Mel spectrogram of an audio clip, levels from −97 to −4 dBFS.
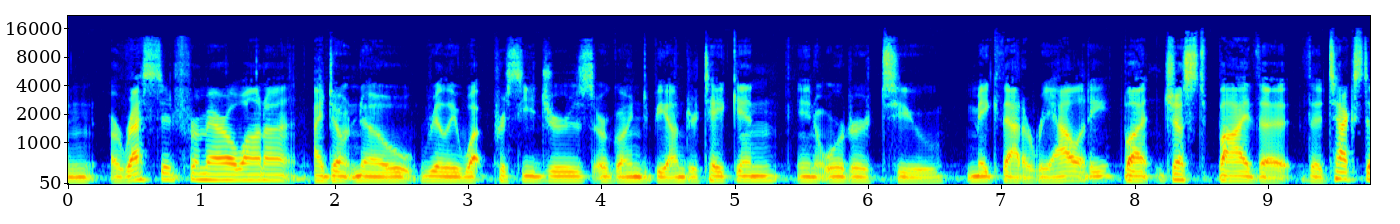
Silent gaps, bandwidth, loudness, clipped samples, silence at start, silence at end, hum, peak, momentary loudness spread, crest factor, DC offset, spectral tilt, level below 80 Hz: none; 14.5 kHz; -32 LUFS; under 0.1%; 0 s; 0 s; none; -14 dBFS; 6 LU; 18 dB; under 0.1%; -5.5 dB/octave; -70 dBFS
